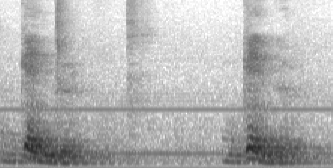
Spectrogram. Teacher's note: suena casi como si fuera una K. Casi como si fuera una K. Suena muy oclusiva, más que la nuestra.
